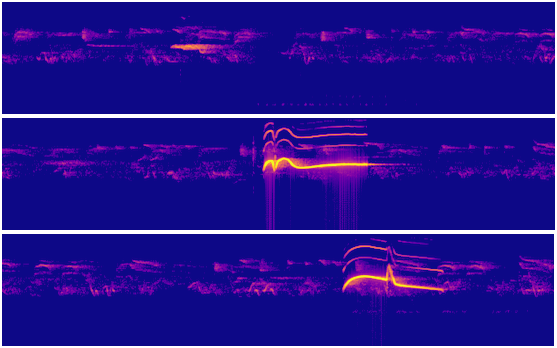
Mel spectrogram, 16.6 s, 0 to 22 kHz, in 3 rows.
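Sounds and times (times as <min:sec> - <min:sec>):
Eastern wood-pewee whistling clear high phrase: 0:08.2 - 0:09.2, 0:14.5 - 0:15.5.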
